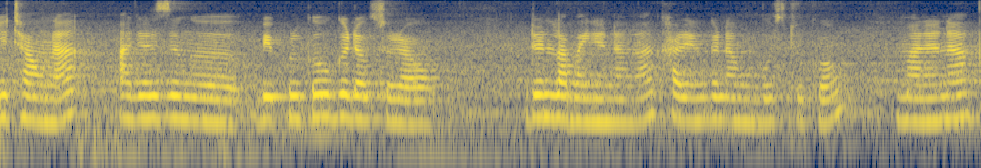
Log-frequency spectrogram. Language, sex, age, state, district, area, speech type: Bodo, female, 18-30, Assam, Chirang, urban, spontaneous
